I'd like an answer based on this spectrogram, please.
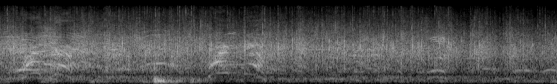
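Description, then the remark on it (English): An audience claps their hands in steady, sustained applause filling the room, with voices calling out underneath the dense clapping throughout. “And if he's still God, you ought to clap your hand.”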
